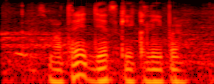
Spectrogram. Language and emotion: Russian, sad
